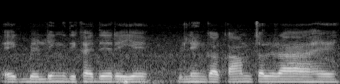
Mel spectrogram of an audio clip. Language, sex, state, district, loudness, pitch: Hindi, male, Gujarat, Gandhinagar, -16 LUFS, 125 Hz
